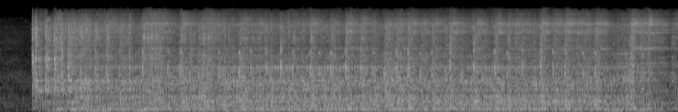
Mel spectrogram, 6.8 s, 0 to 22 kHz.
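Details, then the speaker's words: Polaris SL 750 jet ski, two-stroke, after new cylinder fitted: engine catches at once and holds a steady, even idle with no misses or knocks; starts and runs properly every time, healthy running. "everything seems to be fine the thing starts up and and and runs perfectly every time you shut that door awesome"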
